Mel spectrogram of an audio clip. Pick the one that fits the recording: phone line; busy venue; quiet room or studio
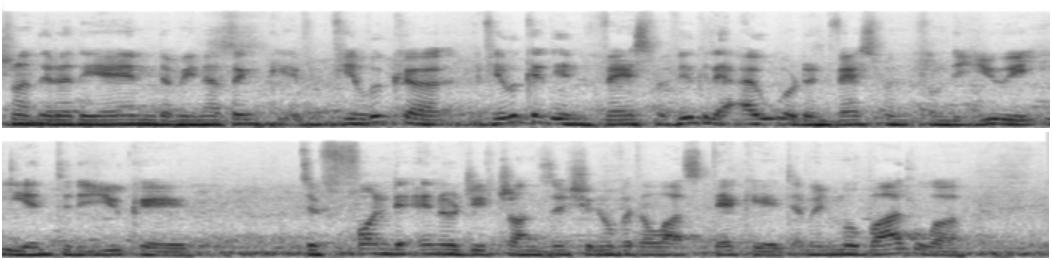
busy venue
